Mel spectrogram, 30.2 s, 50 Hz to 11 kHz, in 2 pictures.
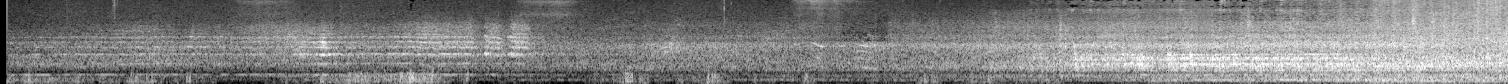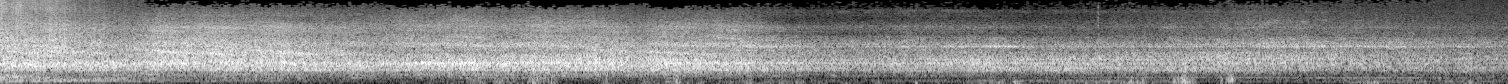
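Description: Steam railtour double-headed by LMS Jubilee 45596 'Bahamas' and LNER B1 61306 'Mayflower' passing through a station at speed. A train whistle sounds in the first few seconds; the noise of locomotives and carriages then swells to its loudest about 12 to 16 seconds in and slowly fades as the train runs away.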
